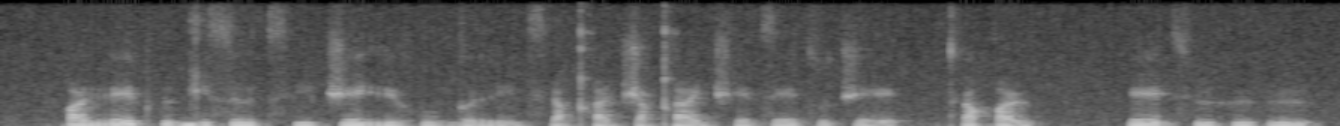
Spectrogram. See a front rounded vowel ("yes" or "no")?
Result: no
